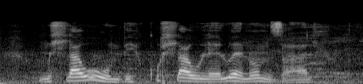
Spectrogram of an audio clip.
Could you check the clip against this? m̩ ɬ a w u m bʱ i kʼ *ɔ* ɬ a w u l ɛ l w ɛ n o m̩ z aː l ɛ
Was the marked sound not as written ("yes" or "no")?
yes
